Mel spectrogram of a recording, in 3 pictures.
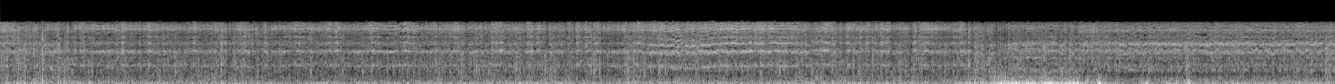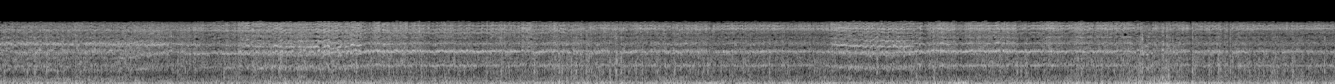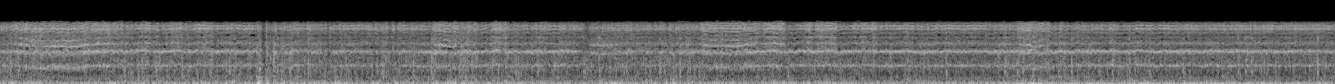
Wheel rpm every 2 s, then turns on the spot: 230, 240, 230, 230, 230, 220, 200, 200, 210, 220, 230, 230, 230, 230, 220, 230, 230, 230, 230, 230.
none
